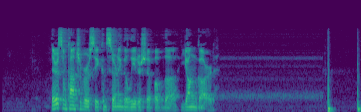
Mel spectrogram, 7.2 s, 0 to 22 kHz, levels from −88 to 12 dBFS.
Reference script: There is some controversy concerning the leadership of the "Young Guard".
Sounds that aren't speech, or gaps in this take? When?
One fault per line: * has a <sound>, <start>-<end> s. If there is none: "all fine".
all fine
